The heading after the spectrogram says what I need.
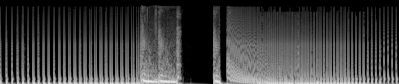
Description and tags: Recorded from a simple battery toy, were the pitch resistor is replaced by a kiwi!
From an Emmanuel Rébus idea, with Antoine Bonnet.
